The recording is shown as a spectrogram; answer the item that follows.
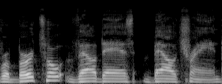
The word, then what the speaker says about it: Roberto Valdez-Beltran: And I came across an awesome guy by the name of Roberto Valdez Beltran.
